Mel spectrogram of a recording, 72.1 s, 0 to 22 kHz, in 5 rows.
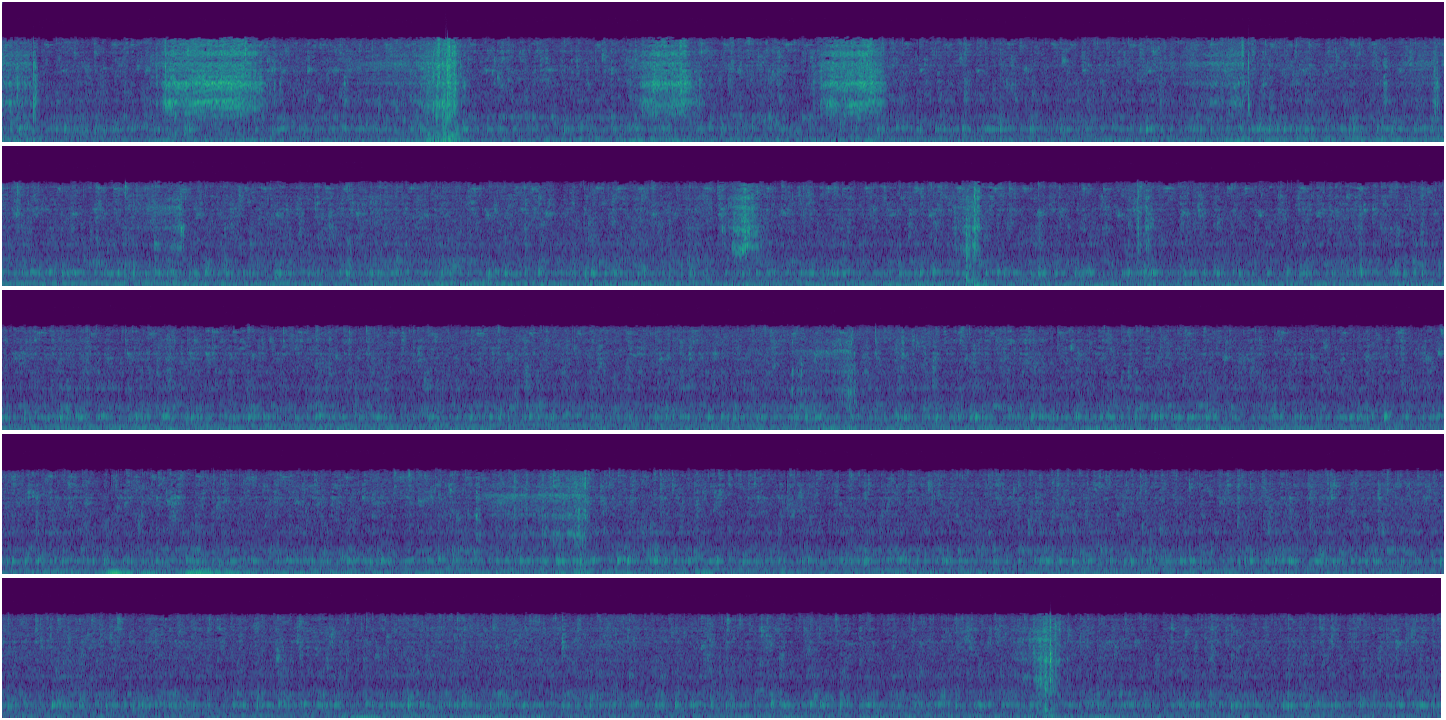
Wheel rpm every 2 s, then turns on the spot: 10, 10, 0, 10, 10, 0, 0, 0, 0, 0, 0, 0, 0, 0, 0, 0, 0, 0, 0, 0, 0, 0, 0, 0, 0, 0, 0, 0, 0, 0, 0, 0, 0, 0, 0, 0.
none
